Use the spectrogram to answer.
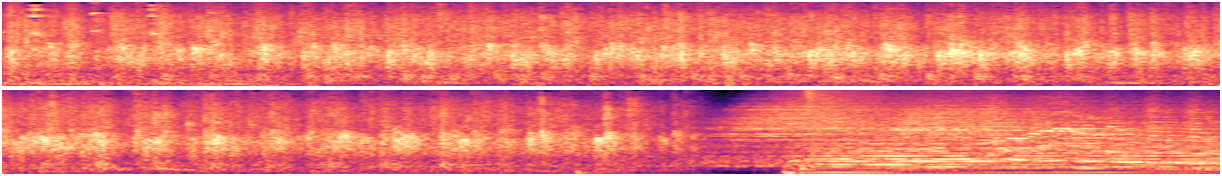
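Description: Audience applause welcoming performers at the Playhouse: steady, dense clapping holds evenly for nearly ten seconds, then cuts off and music begins.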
